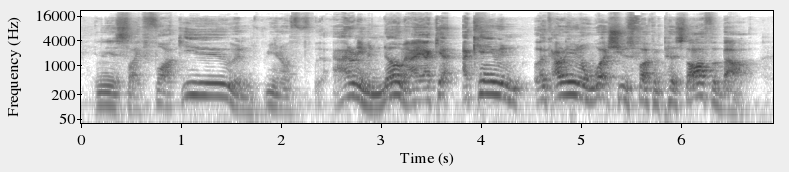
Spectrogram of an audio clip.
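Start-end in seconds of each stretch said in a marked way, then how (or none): 0.7-1.6 put-on, half-hearted, pitched-up mild yell. Retelling the curse the lady screamed at the speaker: imitating a woman screaming. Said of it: "she is fucking screaming at me".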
